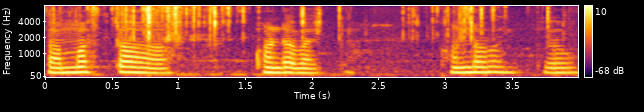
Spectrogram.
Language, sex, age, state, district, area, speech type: Odia, female, 30-45, Odisha, Jagatsinghpur, rural, spontaneous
